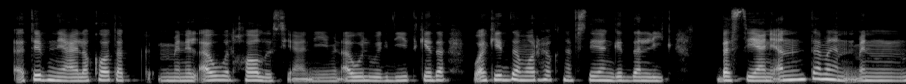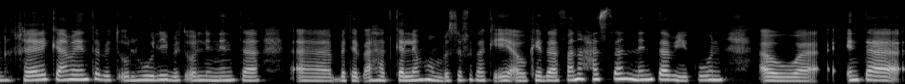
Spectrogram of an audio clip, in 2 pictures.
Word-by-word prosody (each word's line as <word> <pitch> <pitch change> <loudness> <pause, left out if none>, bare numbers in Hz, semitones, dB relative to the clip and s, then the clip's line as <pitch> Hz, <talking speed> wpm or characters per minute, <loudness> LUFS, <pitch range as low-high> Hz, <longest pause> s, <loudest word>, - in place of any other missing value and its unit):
آآ - - -4
تبني 200 -5 +3
علاقاتك 180 +3 +1 0.3
من 175 0 -2
الأول 190 +3 +1
خالص 185 +1 0
يعني 230 -11 -6
من 160 - -7
أول 180 +1 +1
وجديد 175 +2 -3
كده 190 +2 0 0.3
وأكيد 195 +2 +2
ده 225 -4 +4
مرهِق 200 +2 -1
نفسيًا 190 0 -1
جدًا 180 0 0
ليك، 170 -1 -2 0.5
بس 190 +5 +1
يعني 175 0 +3
أنت 220 +6 +3
من 230 -3 +3
من 180 0 -2
خلال 200 0 +1
الكلام 220 -2 +1
اللي 225 0 +5
أنت 230 +2 +2
بتقوله 200 -1 -1
لي، 210 +2 +1
بتقول 185 0 -3
لي 195 0 -1
إن 185 -1 -1
أنت 190 -1 -1 0.4
آآ 175 -2 -2
بتبقى 180 -4 -3
هتكلّمهم 190 +1 0
بصفتك 190 +1 -5
إيه 180 +1 +1
أو 175 0 -1
كده 185 -1 0
فأنا 205 +6 +2
حاسّة 240 +1 0
إن 245 -4 +4
أنت 225 +2 +1
بيكون 205 0 0 0.4
أو 170 -1 +1 0.5
أنت 205 -3 +3
190 Hz, 150 wpm, -23 LUFS, 180-205 Hz, 0.5 s, اللي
